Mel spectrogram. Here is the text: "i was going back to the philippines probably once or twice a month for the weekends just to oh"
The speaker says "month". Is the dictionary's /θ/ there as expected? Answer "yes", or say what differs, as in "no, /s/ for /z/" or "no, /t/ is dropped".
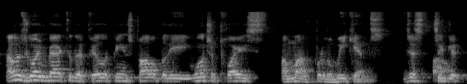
yes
